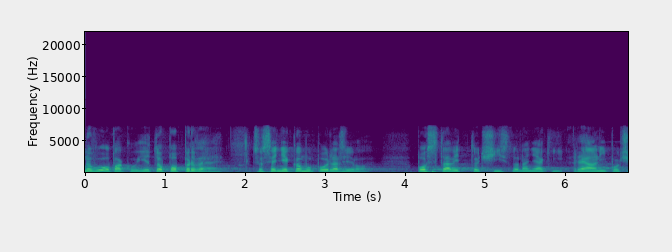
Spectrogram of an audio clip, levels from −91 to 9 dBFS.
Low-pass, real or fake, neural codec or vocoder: 7.2 kHz; real; none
